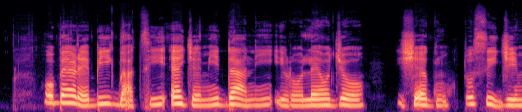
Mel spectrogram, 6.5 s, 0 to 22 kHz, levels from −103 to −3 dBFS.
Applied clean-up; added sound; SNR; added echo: none; none; none; none.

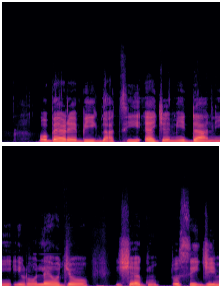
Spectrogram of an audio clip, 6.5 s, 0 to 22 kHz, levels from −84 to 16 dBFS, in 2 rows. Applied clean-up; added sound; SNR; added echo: neural mask model DeepFilterNet 3.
